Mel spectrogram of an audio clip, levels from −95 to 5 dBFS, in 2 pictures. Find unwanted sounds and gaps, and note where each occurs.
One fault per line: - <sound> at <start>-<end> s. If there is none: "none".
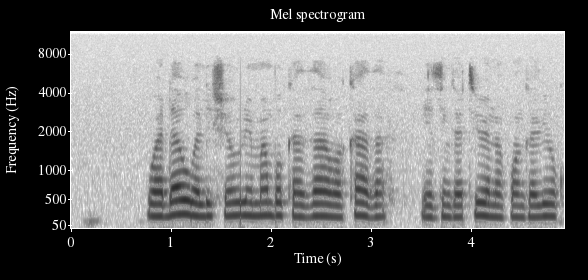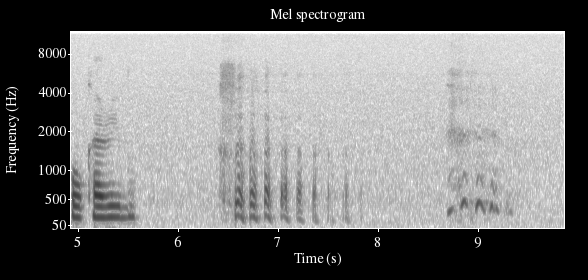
- laugh at 6.4-7.9 s
- laugh at 8.7-9.4 s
